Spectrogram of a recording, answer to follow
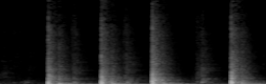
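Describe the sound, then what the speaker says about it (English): Four deep, resonant djembe bass strokes, each booming and decaying before the next, played alone at a moderate, slightly uneven pace. "Listen, the bass sound like this and like this."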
